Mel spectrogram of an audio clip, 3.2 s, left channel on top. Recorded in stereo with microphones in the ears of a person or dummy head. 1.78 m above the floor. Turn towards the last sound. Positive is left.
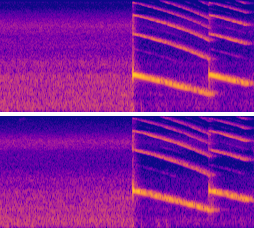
turn(degrees=20)  # may be behind; listen again after turning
